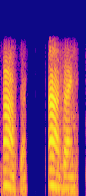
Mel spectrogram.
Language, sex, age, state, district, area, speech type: Tamil, female, 45-60, Tamil Nadu, Ariyalur, rural, conversation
